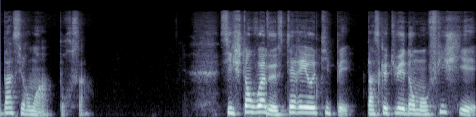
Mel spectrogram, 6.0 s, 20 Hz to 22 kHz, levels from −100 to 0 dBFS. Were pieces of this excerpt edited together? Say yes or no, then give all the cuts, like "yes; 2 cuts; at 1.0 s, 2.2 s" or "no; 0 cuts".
yes; 2 cuts; at 3.3 s, 4.5 s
